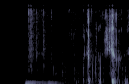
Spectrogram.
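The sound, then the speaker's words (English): Loud, crunchy chewing of chicken tikka flavoured crisps, with a low rumble at first and then bursts of sharp crackling as the bites break up, no talking over it. “Well, I'm having a chicken tikka crisps.”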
